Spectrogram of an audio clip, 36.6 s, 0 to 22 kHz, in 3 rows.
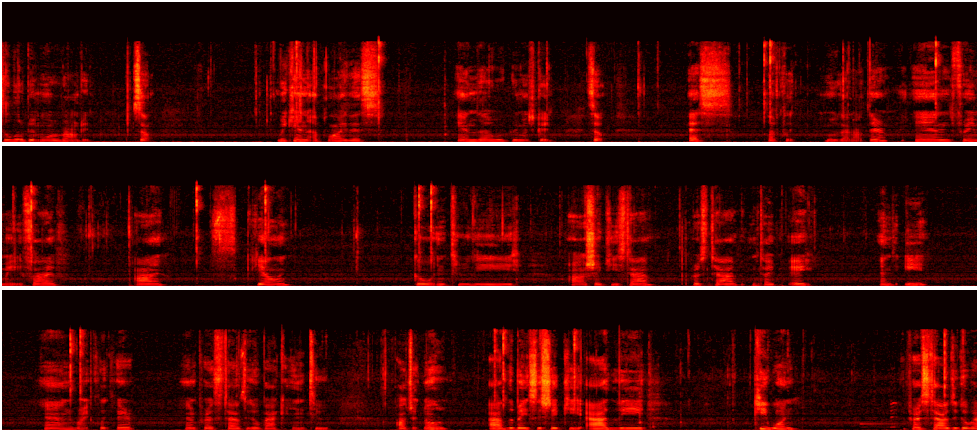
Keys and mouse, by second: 3.7-5.5 drag, 5.8-6.9 middle drag, 8.0 s, 11.8-13.6 drag, 13.8 i, 20.2 Tab, 22.0 a, 23.4 e, 27.2 Tab, 30.6-33.1 drag, 34.4 Tab.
